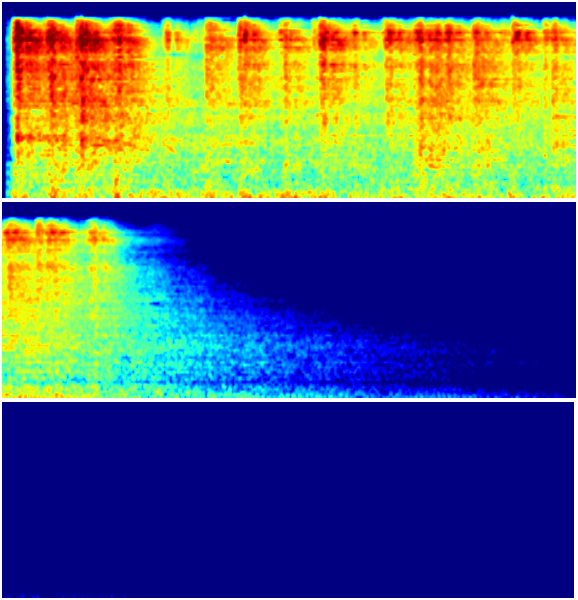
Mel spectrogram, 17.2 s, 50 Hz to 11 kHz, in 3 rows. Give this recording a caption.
Piano falling down the stairs
Sharp thuds followed by various harmonic nuances - settles to silence after sustained reverb. This is a heavily processed sample that was constructed from the digital input of my Ibanez TCY10 acoustic guitar running directly into my computer via an Audigy2ZS device.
